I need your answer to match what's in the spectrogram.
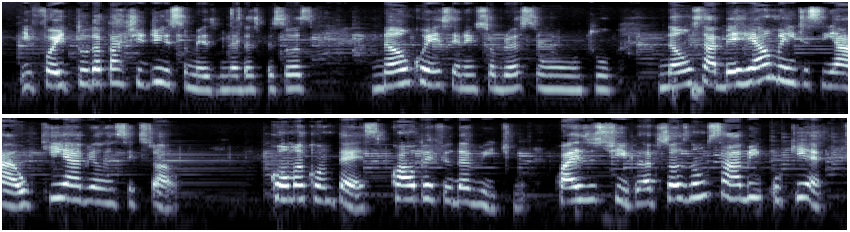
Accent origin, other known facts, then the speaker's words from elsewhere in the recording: Vitória, Espírito Santo, Brazil; moved away; also born or lived in Recife / Hawaii; Eu sou de Vitória, Espírito Santo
